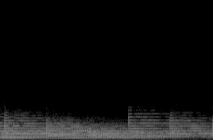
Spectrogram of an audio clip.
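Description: Church bells ring out in a string of clear, resonant strikes about every half second, each tone ringing on and overlapping the next, moderately loud with no voices over them.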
